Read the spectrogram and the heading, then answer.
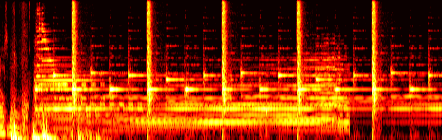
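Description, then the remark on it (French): Church bells ring out within a music track, sustained ringing tones layered under sharp, regular strikes that land about every second and a half, fairly loud throughout. “Et on va se quitter là-dessus. Avec les cloches d'église.”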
